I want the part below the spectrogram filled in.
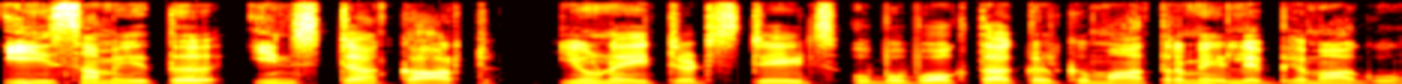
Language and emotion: Malayalam, neutral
